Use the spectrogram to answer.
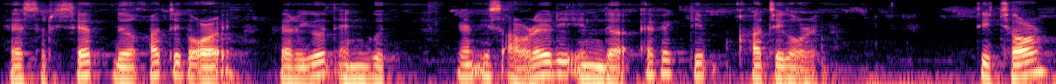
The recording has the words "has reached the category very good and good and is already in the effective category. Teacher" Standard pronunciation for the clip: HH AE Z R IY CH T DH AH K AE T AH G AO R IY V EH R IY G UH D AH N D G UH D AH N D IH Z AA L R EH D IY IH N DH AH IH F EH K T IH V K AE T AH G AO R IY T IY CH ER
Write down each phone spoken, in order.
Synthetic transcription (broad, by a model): HH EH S R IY S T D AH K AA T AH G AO R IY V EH R IY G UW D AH N G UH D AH N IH S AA L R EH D IY IH N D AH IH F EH K T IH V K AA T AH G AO R IY T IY CH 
